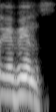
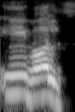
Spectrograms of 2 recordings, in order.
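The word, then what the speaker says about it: evils: কিন্তু তুমি যত নষ্টের গোড়া, সেক্ষেত্রে কিন্তু দেখেন ইট ইজ ইউ হু আর এট the rule of অল এভিলস। এভিলের কিন্তু প্লুরাল হবে এভলস, উচ্চারণটা কিন্তু হবে ইভলস, ইভল, খারাপ আত্মা, ইভল স্পিরিট।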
